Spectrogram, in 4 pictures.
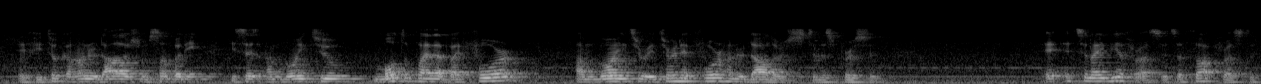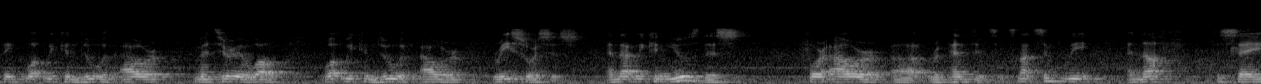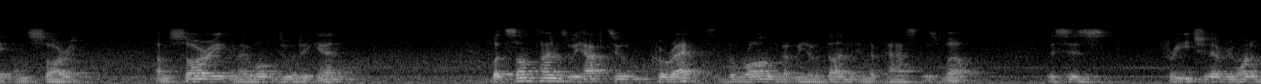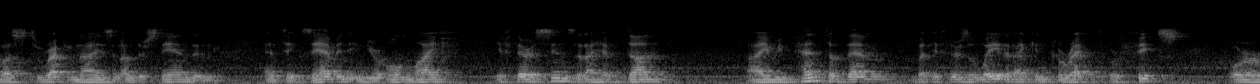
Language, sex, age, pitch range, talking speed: English, male, 40-59, 105-125 Hz, 165 wpm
